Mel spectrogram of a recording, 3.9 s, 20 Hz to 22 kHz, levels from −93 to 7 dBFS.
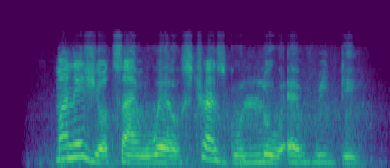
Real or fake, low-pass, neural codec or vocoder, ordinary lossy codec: real; 7.2 kHz; none; Opus, 16 kbps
